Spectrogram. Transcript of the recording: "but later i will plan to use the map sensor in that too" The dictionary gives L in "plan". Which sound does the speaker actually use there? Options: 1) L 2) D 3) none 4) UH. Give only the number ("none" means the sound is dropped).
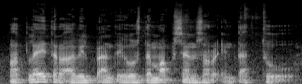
3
